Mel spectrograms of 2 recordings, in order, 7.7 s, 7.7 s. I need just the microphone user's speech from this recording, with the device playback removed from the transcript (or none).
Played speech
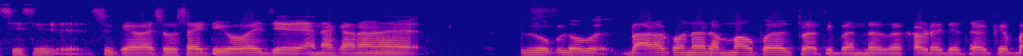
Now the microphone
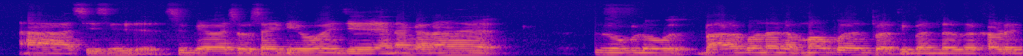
none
